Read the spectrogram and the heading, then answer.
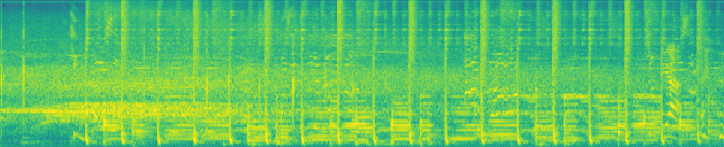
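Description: Loud, steady applause from a crowd fills the whole stretch, with dense clapping mixed with whoops and shouted cheers.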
